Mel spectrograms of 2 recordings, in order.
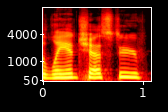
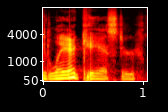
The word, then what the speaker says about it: Lanchester: I was about to say Lancaster like PA where the Amish are.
